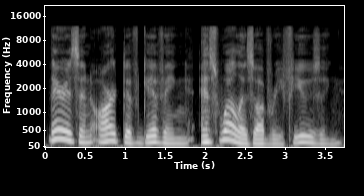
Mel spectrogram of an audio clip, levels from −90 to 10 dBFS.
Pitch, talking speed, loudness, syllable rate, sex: 155 Hz, 175 wpm, -16 LUFS, 4.2 syllables/s, male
